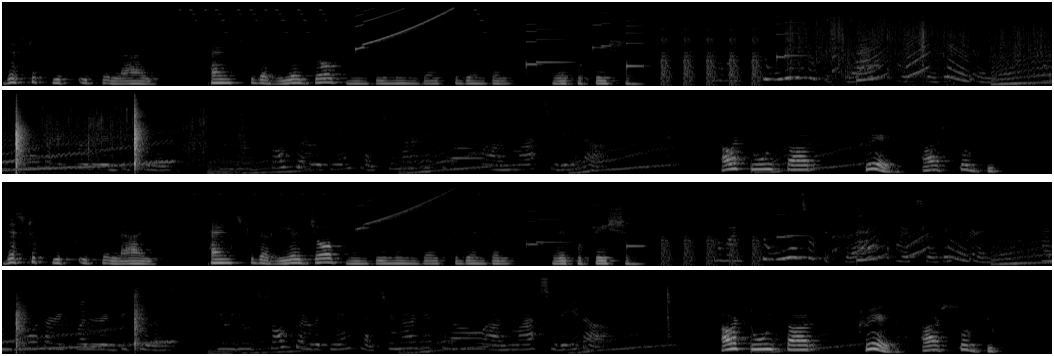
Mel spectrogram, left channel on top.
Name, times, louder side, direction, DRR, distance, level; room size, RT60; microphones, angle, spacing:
voice 1, 0.0-1.5 2.1-5.1 5.5-6.4 17.7-18.7 19.1-20.5, right 4 dB, 40° right, 0.6 m, -42 dB
sound 1, 1.8-4.8 5.2-12.2 12.5-13.6 14.5-15.5 16.2-17.3 18.0-19.1, left 6 dB, 50° left, 0.8 m, -55 dB
voice 2, 7.0-16.7, right 2 dB, 80° right, 1.1 m, -56 dB
sound 2, 7.8-12.9, left 13 dB, 85° left, 0.3 m, -44 dB
12.5 x 4.5 x 3.2 m
head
